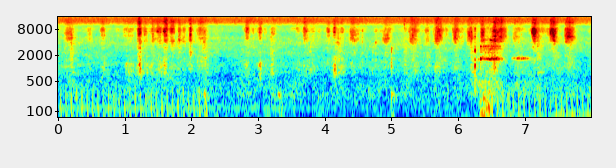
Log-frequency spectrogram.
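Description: Faint scratching of a marker tip rubbed over sketchbook paper in short, repeated coloring strokes.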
